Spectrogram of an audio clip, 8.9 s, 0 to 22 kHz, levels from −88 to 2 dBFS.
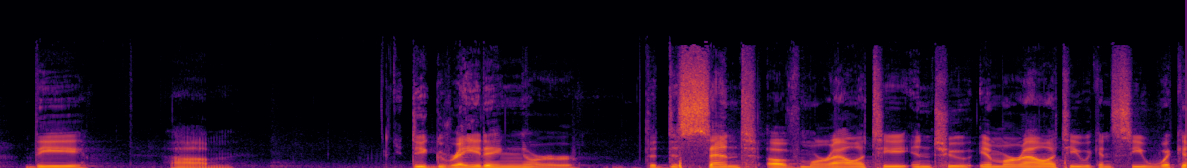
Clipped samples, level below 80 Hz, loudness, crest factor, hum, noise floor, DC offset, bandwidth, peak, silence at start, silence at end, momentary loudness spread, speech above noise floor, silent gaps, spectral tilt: under 0.1%; -62 dBFS; -25 LUFS; 22 dB; none; -63 dBFS; under 0.1%; 17 kHz; -4 dBFS; 0.2 s; 0 s; 12 LU; 38 dB; none; -4.5 dB/octave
